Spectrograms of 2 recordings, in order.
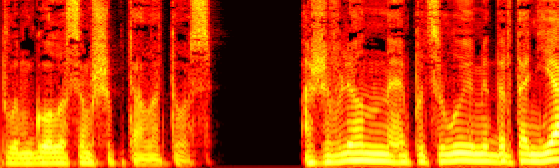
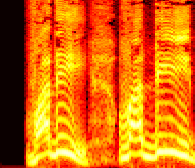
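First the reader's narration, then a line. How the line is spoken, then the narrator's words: Shouting. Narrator (Russian): кричал Д'Артаньян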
